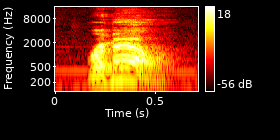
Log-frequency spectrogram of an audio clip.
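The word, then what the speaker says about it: Remele: her successful route so Rimmel Rowley yes Rimmel silent e yeah Rimmel like we fall off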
